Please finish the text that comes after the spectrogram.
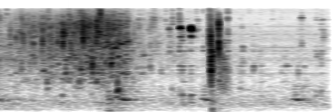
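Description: Drinking water in the video game Project Zomboid comes as a faint liquid trickle and gurgle, with a few small drips and a brief splash near the end.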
